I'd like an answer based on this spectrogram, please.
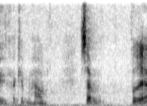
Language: Danish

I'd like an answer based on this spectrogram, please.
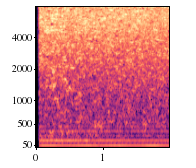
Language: Catalan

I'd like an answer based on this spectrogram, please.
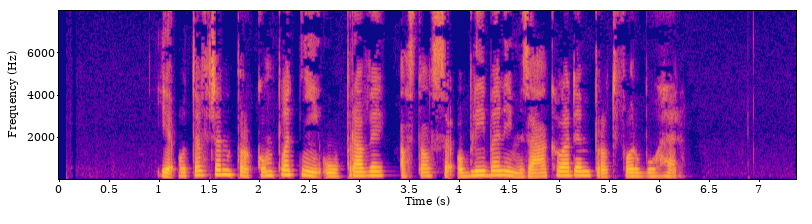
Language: Czech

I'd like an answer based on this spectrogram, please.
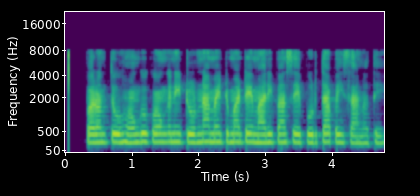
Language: Gujarati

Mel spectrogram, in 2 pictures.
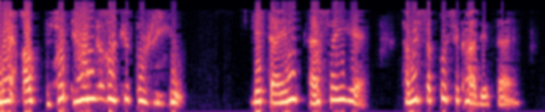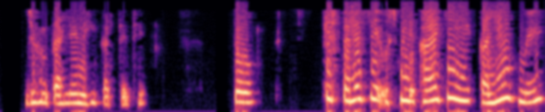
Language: Hindi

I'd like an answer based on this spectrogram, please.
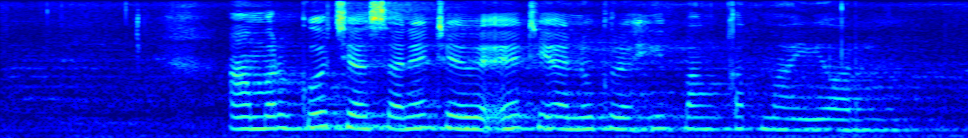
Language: Javanese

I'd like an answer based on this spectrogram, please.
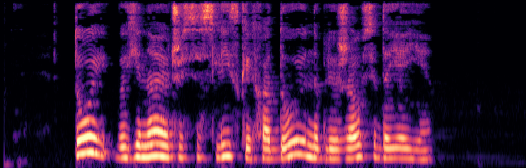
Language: Belarusian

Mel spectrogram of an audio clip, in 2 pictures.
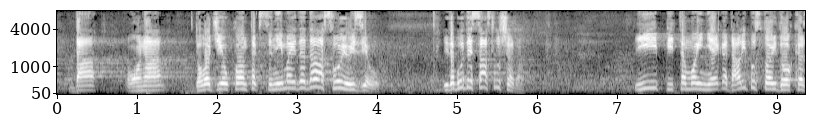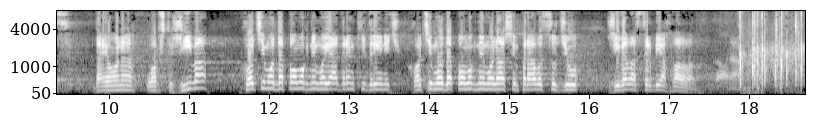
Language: Serbian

